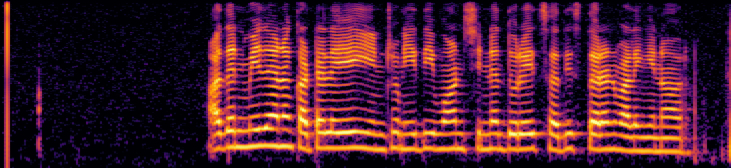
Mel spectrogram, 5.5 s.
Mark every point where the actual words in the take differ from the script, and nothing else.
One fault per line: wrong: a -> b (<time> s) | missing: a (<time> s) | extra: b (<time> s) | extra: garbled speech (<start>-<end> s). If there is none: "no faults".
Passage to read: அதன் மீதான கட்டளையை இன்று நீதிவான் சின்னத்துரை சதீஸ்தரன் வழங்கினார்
no faults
